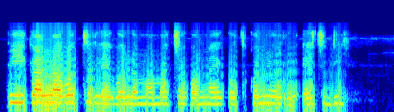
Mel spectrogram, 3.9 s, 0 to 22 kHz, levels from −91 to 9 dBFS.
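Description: Buffer tearing runs through the whole clip: a steady 100 Hz rattle rides on the speech, as a small slice of each buffer repeats audio roughly 20 ms stale, with hard joins.

Throughout, the speech also carries a rough, hissy haze and a smeared, underwater quality, with nothing above 10.6 kHz. The likely cause is Nellymoser compression, starving weak bands and filling them with noise.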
